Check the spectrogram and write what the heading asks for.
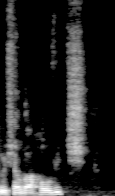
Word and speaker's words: Vlahovic: do Dusan Vlahovic. Mas... – Caralho! Meteu a pronúncia, olha viado.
